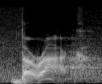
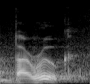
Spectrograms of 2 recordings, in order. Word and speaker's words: Baruch: God gave him an assistant, a secretary, if you will, named Barak or Baruch, depending on how you want to pronounce it.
